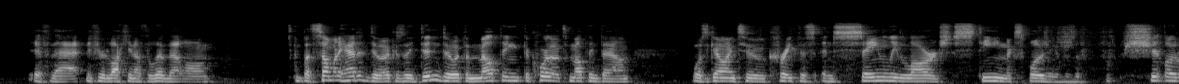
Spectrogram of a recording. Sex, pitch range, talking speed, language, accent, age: male, 135-160 Hz, 205 wpm, English, American, 30-49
